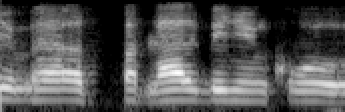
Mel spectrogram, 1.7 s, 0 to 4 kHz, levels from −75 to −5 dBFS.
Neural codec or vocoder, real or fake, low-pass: codec, 16 kHz, 0.8 kbps, ZipCodec; fake; 3.6 kHz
